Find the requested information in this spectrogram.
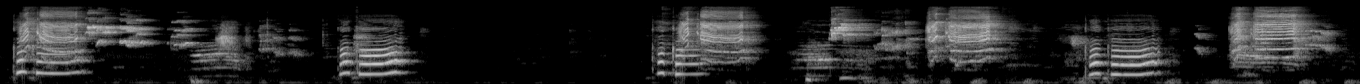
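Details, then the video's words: Yellow-sided conure talking in a string of speech-like phrases, each a stacked harmonic burst with quick pitch sweeps, coming in clusters with a silent gap in the middle. "burung yelow side conure bisa ngomong"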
